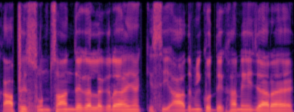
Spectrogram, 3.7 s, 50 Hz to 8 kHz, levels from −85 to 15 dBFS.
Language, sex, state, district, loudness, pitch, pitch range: Hindi, male, Bihar, Katihar, -17 LUFS, 125 Hz, 120-130 Hz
